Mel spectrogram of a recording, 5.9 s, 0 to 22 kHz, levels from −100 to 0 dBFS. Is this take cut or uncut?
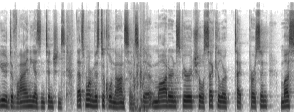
cut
